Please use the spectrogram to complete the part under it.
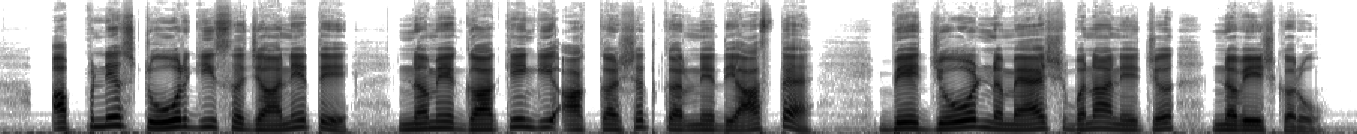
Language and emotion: Dogri, neutral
